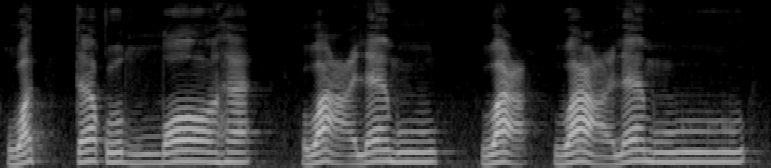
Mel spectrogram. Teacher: لام جلاله اینجا پر خوانده میشه چون که قاف ما قبلش هست، میبینین که پیش داره.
